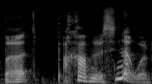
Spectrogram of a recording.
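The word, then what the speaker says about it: Birt: It's like it's like Bert, but with an I instead of a U. God, that's a great. Oh no, isn't That's it hard you? to say. Isn't Bert you?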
